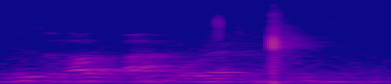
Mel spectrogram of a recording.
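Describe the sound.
A single crisp finger snap cracks out sharply, preceded by a fainter click, over a low background murmur of voices.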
